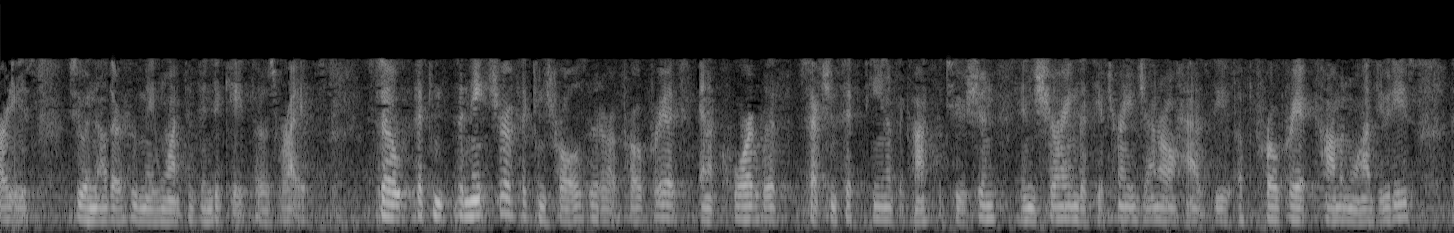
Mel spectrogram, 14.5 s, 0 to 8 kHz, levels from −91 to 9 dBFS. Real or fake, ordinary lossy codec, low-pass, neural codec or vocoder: fake; AAC, 16 kbps; 7.2 kHz; vocoder, 22.05 kHz, 80 mel bands, Vocos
